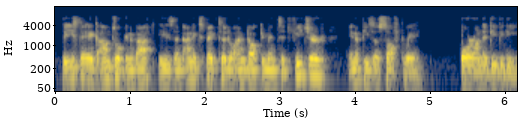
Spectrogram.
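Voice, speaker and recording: A man with a deep, husky voice, croaky from the flu, hosts a product webinar over a video call. He talks casually, full of ums and filler. The call audio sounds muffled. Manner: relaxed, many ums, friendly filler words. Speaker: webinar host and product manager. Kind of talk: casual software webinar presentation. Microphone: video call microphone.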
